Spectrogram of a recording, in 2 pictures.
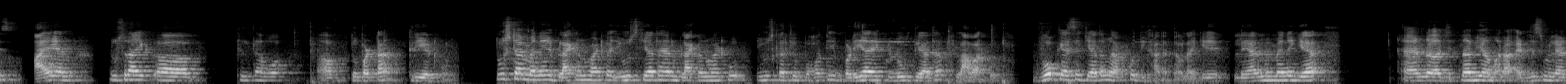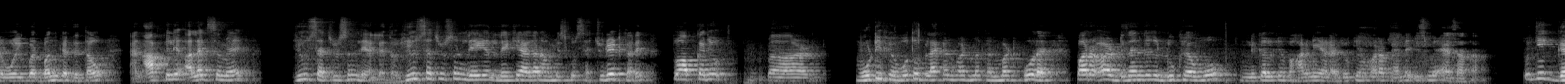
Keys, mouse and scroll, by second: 4.0 space, 4.3-5.7 ctrl+drag, 9.7 space, 9.9 ctrl+click, 11.0 space, 11.2 ctrl+click, 11.5 ctrl+space, 13.2-24.1 drag, 24.1 ctrl+space, 24.4 ctrl+click, 24.6 ctrl+space, 25.5 space, 28.5 click.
